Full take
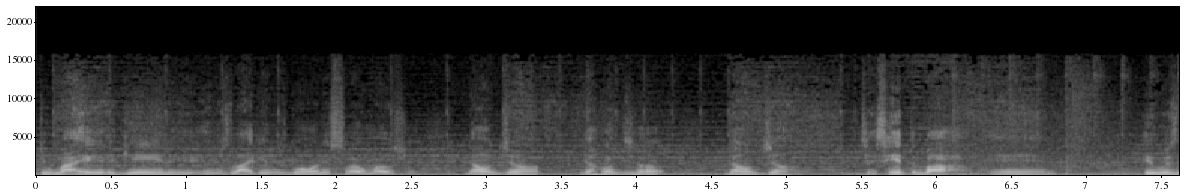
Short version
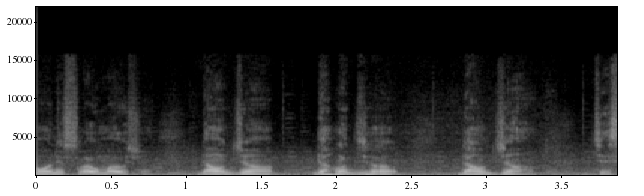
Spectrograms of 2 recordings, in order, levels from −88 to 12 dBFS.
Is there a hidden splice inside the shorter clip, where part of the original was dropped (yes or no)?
no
